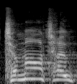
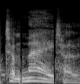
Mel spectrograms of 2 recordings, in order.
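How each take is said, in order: First: "Tomato" with a long ah in the middle; British tomato. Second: "tomato" with an ay in the middle; American tomato. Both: Shown as a demonstration. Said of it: "Which is it?".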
